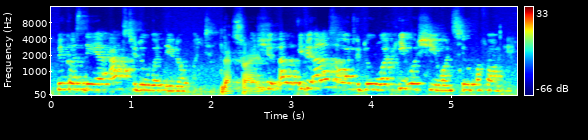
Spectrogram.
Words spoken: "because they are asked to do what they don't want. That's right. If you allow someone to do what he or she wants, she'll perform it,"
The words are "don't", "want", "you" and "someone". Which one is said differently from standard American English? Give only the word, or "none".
someone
